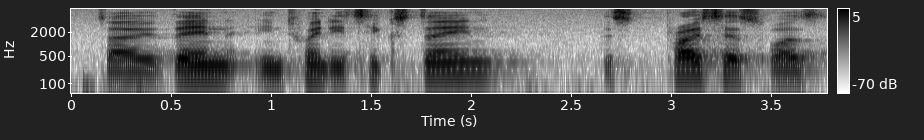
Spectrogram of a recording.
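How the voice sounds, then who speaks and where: With an Australian accent, a man speaks fairly slowly using lively intonation. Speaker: sports official. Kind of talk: conference presentation.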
